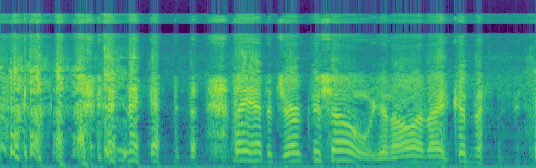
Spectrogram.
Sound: laughs

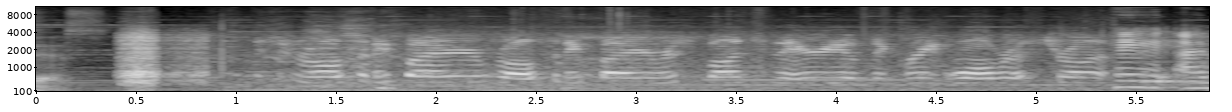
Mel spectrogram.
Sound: radio

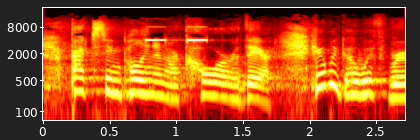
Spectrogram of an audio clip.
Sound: timer beeps

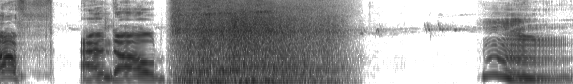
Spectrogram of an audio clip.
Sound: blows

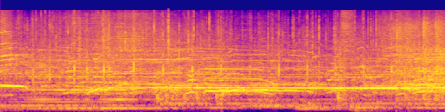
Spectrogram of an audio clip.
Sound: applause

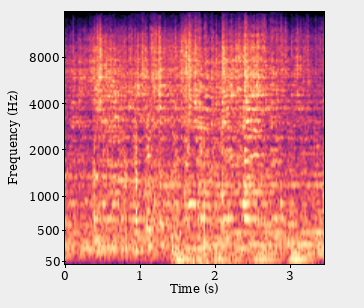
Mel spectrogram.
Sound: metal clanging

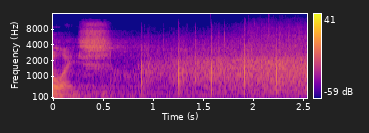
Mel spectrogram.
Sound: applause

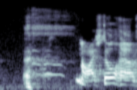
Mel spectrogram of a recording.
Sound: laughs

